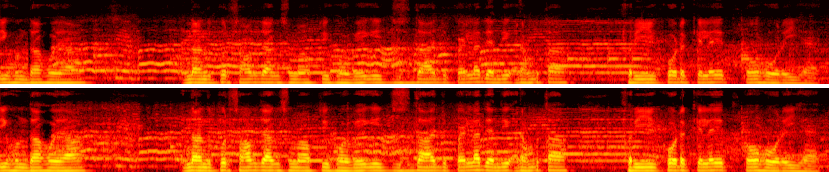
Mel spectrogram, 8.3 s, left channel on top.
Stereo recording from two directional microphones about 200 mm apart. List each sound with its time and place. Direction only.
0.0 s speech: 25° right (ahead or behind)
1.9 s speech: 25° right (ahead or behind)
